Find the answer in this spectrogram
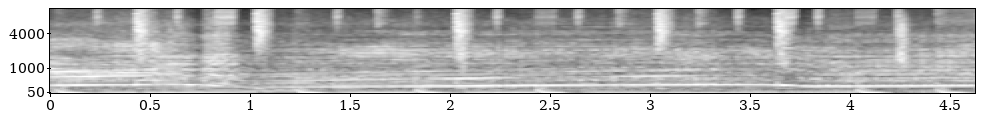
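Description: A car engine accelerating hard, its pitch climbing steadily and dropping sharply at two upshifts, about a second in and near the end. Background music with a steady beat plays over it.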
